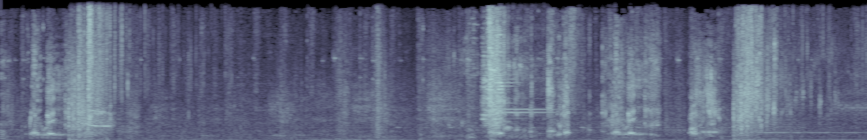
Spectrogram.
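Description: Sword blows slash and strike a creature.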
